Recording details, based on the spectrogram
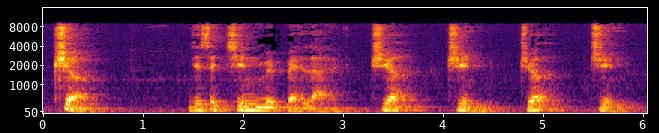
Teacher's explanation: ये ट जो होता था हमारा होता है अल्वियोलर साउंड कहलाती है, ये टीथ रिज से चिपकती है और इसी में हम श को जोड़ देते हैं तो ये क्या पोस्ट अल्वियोलर हो जाता है, मतलब थोड़ा सा और ऊपर आ जाता है।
